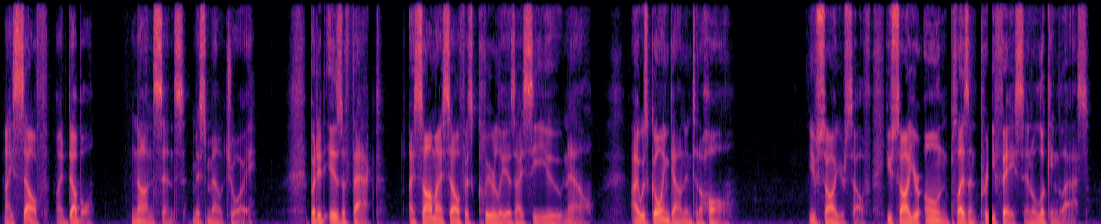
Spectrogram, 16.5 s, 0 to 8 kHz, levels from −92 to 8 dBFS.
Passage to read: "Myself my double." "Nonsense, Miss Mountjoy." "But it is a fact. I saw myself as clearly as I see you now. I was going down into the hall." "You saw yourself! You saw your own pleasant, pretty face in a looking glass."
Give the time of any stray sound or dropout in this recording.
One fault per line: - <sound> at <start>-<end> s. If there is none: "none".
- dropout at 14.8-14.9 s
